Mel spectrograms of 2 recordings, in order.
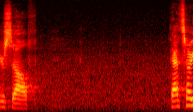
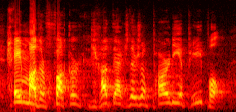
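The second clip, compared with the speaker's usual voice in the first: yelling Hey, motherfucker higher and louder; mock shouted retort; 7 semitones higher, 3 dB louder than usual. Telling off a harasser in a higher, louder mock yell. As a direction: bark it back like you mean it. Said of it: "just say".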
